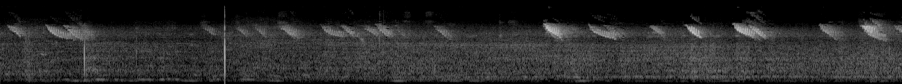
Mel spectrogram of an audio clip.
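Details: Swallows chirping in flight over the Tudor district of Csíkszereda: short, high, downward-sliding twitters in loose bursts, a sparse run early and a denser, louder series later, with faint low background hum and one sharp click.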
